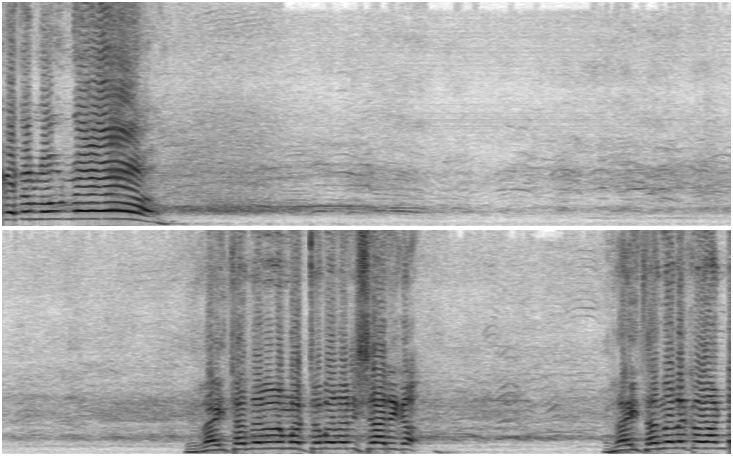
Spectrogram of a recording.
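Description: A man speaks forcefully into a microphone, amplified over loudspeakers outdoors.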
